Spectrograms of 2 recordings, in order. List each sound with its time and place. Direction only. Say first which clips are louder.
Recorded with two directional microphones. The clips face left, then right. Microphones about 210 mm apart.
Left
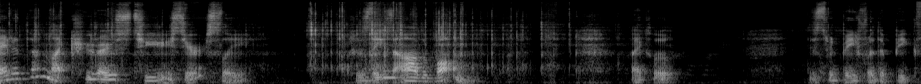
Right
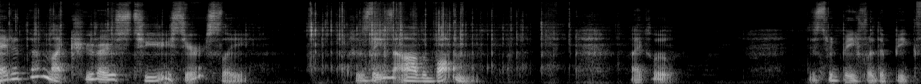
0.0 s speech: right 8 dB; 50° right (ahead or behind)
3.1 s crumpling: right 3 dB; 25° right (ahead or behind)
3.9 s speech: right 5 dB; 55° right (ahead or behind)
4.5 s crumpling: right 7 dB; 25° right (ahead or behind)
5.7 s a sound: right 3 dB; 50° right (ahead or behind)
7.7 s speech: right 8 dB; 50° right (ahead or behind)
